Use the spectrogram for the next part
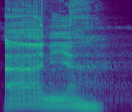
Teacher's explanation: Huruf a dibaca 2 harokat ya, perhatikan. Karena di atasnya terdapat alif kecil ya.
